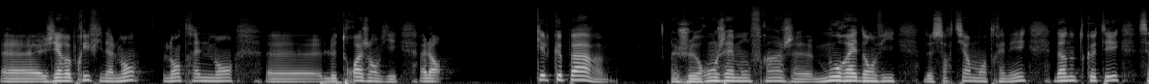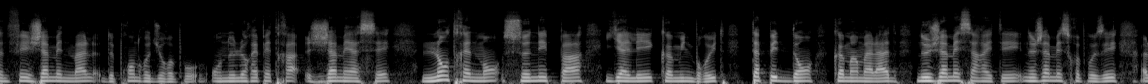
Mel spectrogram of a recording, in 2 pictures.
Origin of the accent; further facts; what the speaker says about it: Normandy, France; now in Luxembourg; un peu à la Normande, comme là où j'ai grandi. Non, je suis au Luxembourg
